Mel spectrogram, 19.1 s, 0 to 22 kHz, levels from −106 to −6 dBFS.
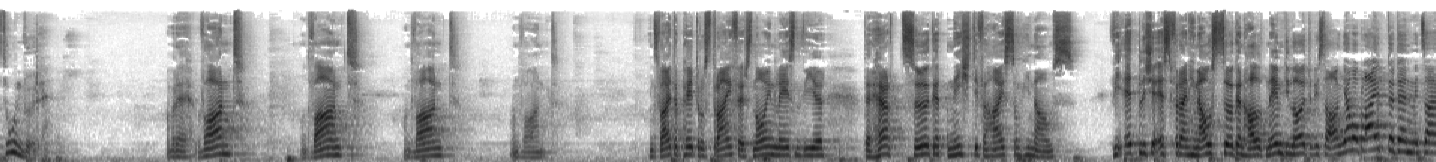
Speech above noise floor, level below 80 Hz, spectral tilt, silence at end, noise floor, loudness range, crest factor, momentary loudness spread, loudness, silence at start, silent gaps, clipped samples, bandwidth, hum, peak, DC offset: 39 dB; -44 dBFS; -2.5 dB/octave; 0 s; -60 dBFS; 11 LU; 20 dB; 20 LU; -19 LUFS; 0 s; none; under 0.1%; 16.5 kHz; none; -2 dBFS; under 0.1%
